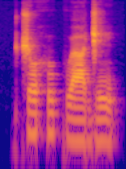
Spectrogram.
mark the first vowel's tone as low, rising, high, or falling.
high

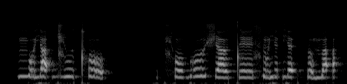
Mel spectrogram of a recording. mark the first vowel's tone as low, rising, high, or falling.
falling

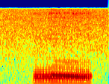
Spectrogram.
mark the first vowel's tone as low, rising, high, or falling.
low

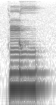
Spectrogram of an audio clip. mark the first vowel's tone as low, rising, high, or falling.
high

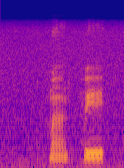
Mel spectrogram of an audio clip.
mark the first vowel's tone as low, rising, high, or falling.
low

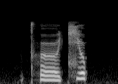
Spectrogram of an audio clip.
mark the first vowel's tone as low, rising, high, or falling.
low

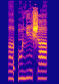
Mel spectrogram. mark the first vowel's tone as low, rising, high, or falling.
low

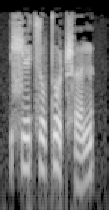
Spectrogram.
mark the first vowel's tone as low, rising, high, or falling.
high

